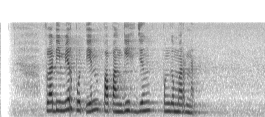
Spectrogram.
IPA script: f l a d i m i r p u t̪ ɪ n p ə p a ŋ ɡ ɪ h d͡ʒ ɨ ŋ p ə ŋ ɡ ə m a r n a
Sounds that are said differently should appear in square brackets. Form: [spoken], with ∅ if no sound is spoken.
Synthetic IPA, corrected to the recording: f l a d i m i r p u t̪ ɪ n p [a] p a ŋ ɡ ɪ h d͡ʒ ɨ ŋ p ə ŋ ɡ ə m a r n a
